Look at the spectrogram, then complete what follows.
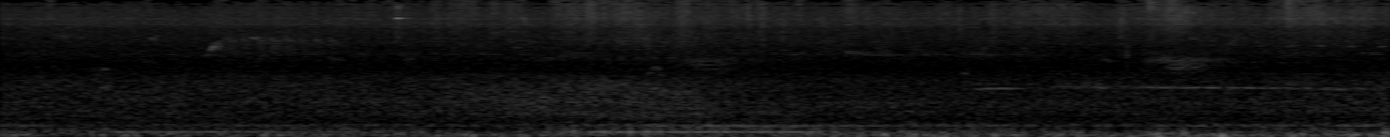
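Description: Faint outdoor ambience: a steady low hum under soft, irregular rustling, with a brief high chirp about a second in.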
